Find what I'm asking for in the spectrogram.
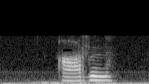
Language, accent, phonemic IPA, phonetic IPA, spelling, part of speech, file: Armenian, Eastern Armenian, /ˈɑrən/, [ɑ́rən], առն, noun, Hy-առն.ogg
- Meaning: wild ram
